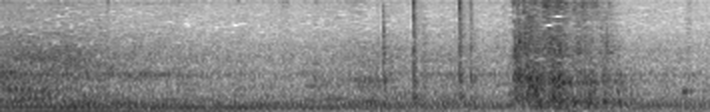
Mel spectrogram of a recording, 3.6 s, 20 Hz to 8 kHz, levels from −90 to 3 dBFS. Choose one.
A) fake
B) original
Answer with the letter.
B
